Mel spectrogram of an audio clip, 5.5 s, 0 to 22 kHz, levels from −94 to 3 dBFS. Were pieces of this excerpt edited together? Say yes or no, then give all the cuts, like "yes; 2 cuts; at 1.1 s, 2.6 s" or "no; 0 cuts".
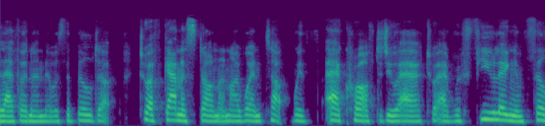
no; 0 cuts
